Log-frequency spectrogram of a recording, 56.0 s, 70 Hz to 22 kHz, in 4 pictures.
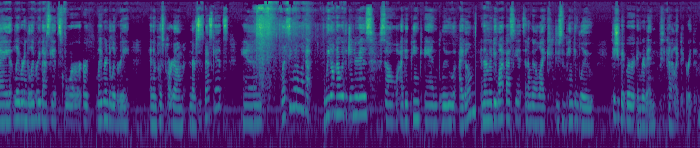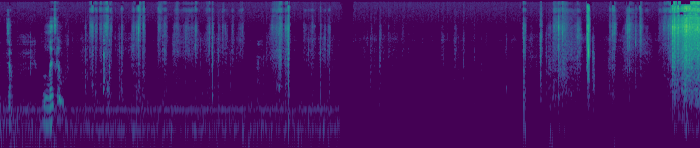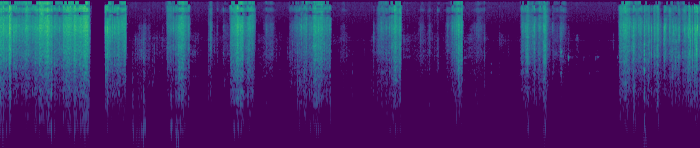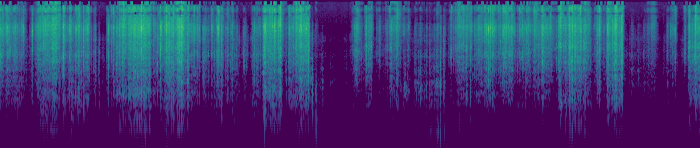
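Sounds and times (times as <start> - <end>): tissue paper rustling: 5.1 - 5.7, 25.1 - 30.6, 40.4 - 48.3, 49.0 - 56.0.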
